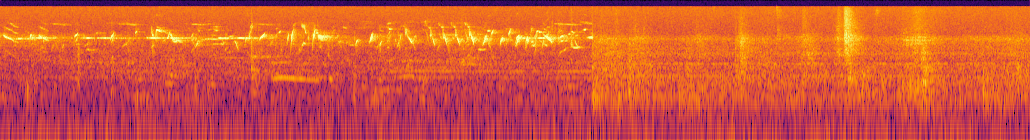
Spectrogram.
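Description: Small songbirds chirping and trilling in quick, busy phrases, cutting off suddenly about six seconds in. After that there is only quiet room tone with a few soft knocks and rustles.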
